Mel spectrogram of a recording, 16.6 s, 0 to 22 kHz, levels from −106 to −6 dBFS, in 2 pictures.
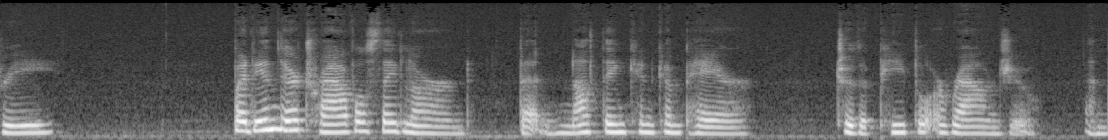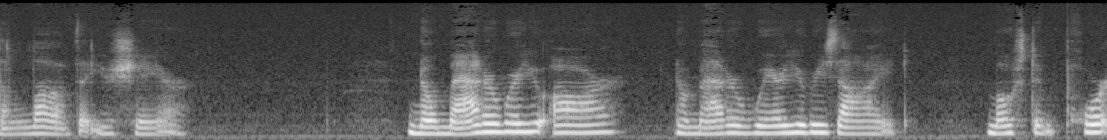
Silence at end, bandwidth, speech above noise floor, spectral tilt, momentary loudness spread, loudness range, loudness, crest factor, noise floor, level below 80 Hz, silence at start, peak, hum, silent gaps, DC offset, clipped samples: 0 s; 12 kHz; 35 dB; -6.5 dB/octave; 15 LU; 8 LU; -20 LUFS; 18 dB; -54 dBFS; -58 dBFS; 0 s; -4 dBFS; none; none; under 0.1%; under 0.1%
